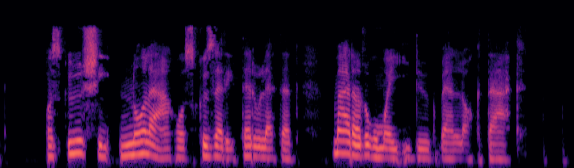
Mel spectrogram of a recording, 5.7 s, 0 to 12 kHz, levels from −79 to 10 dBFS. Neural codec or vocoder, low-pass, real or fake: none; 7.2 kHz; real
